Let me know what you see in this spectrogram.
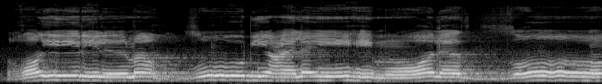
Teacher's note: ضاد کو کھینچیں گے اور پر پڑھیں گے، موٹا کر کے پڑھیں گے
